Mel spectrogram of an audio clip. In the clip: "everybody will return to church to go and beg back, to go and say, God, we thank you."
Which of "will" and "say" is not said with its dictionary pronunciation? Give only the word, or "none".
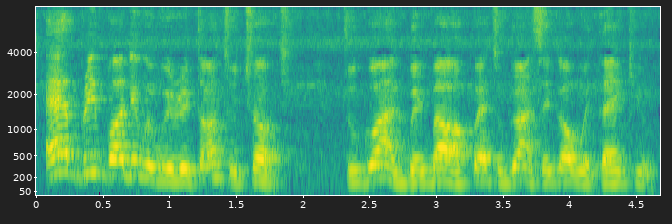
will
